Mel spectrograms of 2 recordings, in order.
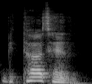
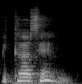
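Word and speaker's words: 三田線: 이거는 석삼 이거는 바천 그래서 석 3은 덕으로 미라고 읽어요 그리고 바자는 덕으로 타라고 있습니다 그래서 미타 센 한번 읽어 볼까요 미타 센 미타 센네 그러면 다시 이거는 석삼 이거는 과점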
